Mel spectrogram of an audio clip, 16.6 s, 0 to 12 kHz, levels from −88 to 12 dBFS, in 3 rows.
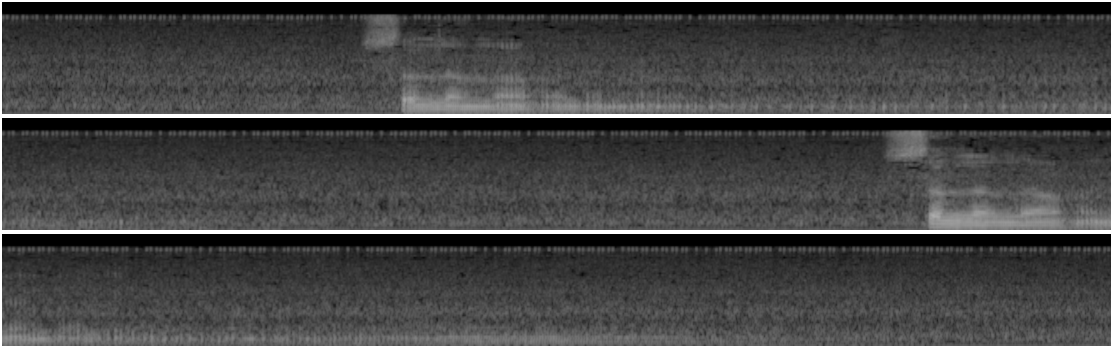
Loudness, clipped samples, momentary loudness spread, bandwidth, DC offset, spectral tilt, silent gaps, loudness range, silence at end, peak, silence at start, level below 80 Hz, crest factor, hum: -36 LUFS; under 0.1%; 14 LU; 8 kHz; under 0.1%; -4 dB/octave; none; 11 LU; 0 s; -12 dBFS; 0 s; -56 dBFS; 26 dB; none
